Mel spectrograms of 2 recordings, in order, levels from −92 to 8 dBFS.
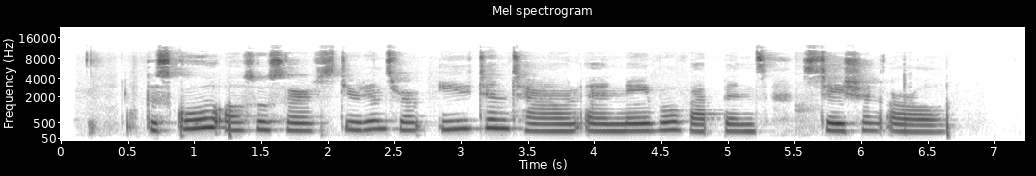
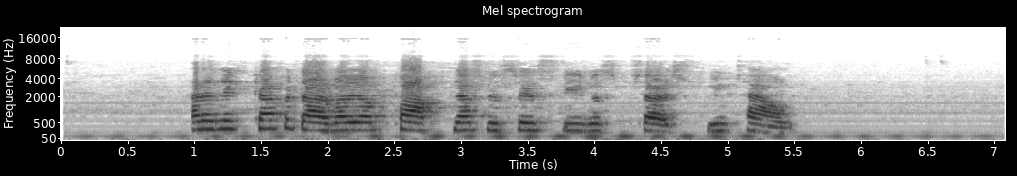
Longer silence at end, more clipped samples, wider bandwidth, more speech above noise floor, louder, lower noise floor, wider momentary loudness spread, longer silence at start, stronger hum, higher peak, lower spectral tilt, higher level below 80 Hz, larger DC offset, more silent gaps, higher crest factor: second, 0.55 s vs 1 s; neither; first, 12.5 kHz vs 8.4 kHz; second, 20 dB vs 30 dB; second, -28 LUFS vs -13 LUFS; first, -48 dBFS vs -44 dBFS; about the same, 10 LU vs 11 LU; second, 0.2 s vs 1 s; neither; second, -8 dBFS vs 0 dBFS; second, -2 dB/octave vs -5 dB/octave; second, -84 dBFS vs -50 dBFS; neither; neither; about the same, 20 dB vs 16 dB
